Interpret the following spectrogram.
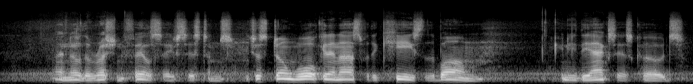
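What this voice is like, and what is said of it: Transatlantic American-Irish accent. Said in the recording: “Pierce Brosnan's accent baffles me ... Brosnan becomes more and more sort of transatlantic, like American Irish ... it's not just an Irish accent”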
